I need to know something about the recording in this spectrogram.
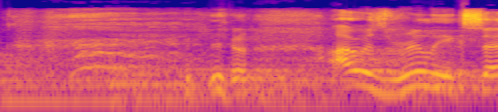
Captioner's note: laughing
